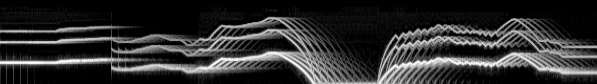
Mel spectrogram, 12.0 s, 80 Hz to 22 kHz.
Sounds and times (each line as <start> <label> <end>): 5.8 theremin 11.0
